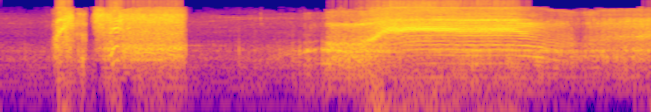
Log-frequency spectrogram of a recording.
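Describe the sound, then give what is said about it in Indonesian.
A cat in front of a headless statue gives a short, harsh spitting snap, then after a brief pause lets out a long, drawn-out angry meow, loud with no other sounds around it. “Ia melihat ke arah patung sambil terus mengeong. Meng. Meng.”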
